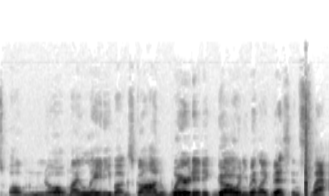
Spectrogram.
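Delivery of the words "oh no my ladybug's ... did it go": play-acted mournful child voice, high, very drawn out. Retelling how a little kid reacted to losing a ladybug: imitating a sad child. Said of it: "looks at me with this really sad face and goes".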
